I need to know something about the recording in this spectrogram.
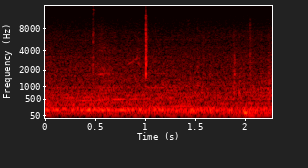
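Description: Faint room tone: a low steady hum with a single light click about a second in.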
